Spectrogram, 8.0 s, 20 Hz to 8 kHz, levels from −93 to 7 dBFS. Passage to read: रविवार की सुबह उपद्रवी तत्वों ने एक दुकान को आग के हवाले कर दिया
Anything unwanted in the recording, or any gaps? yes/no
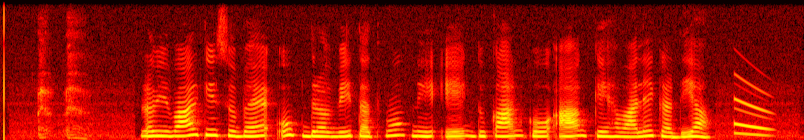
yes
